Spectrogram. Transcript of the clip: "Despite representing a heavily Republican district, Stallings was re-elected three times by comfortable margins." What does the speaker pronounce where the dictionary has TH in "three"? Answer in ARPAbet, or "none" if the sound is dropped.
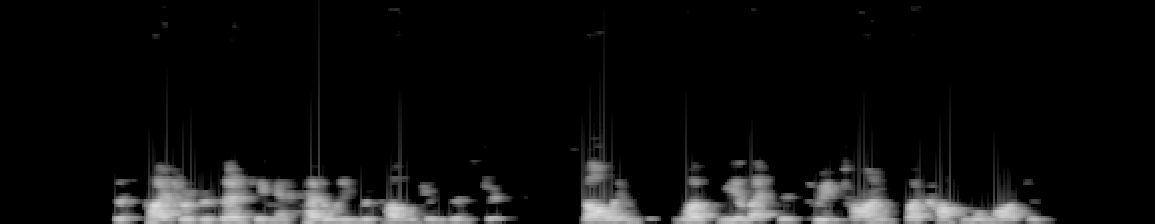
TH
